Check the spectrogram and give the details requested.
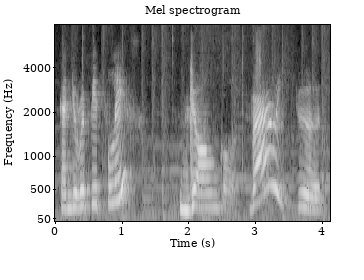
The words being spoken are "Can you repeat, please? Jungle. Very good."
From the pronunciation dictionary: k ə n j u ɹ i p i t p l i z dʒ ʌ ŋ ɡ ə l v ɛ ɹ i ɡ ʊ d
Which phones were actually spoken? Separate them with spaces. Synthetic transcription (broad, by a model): k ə n j u ɹ i p i t f l i dʒ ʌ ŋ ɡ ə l v ɛ ɹ i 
